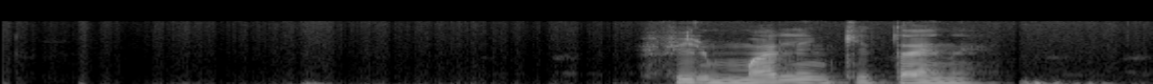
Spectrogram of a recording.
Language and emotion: Russian, neutral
